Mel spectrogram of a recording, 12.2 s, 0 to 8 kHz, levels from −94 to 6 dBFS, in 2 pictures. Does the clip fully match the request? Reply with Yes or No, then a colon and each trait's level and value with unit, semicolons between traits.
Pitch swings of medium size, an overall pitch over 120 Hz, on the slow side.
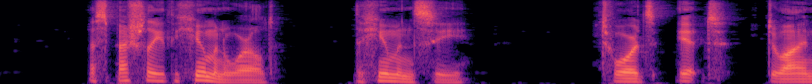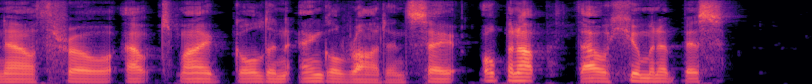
No: average, 3.7 semitones; low, 105 Hz; slow, 125 wpm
